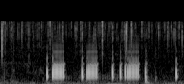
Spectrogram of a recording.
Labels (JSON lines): {"label": "biophony, knock croak", "recorder": "SoundTrap 300"}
